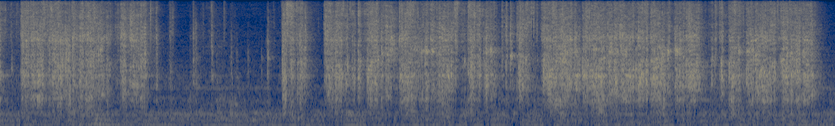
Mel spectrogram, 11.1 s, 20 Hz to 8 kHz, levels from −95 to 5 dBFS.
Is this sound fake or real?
fake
